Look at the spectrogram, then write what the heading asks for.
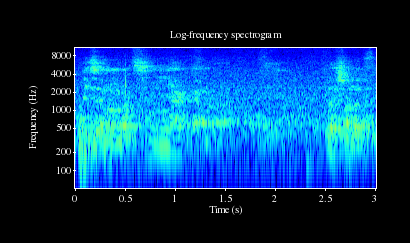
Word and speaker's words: Emomotimi Agama: My name is Emomotimi Agama. Just wanted to pronounce it properly.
